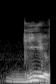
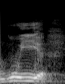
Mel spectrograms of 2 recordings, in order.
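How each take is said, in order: First: The u after the g is silent. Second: The u after the g is pronounced aloud. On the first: The speaker calls it right. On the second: The speaker calls it wrong.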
